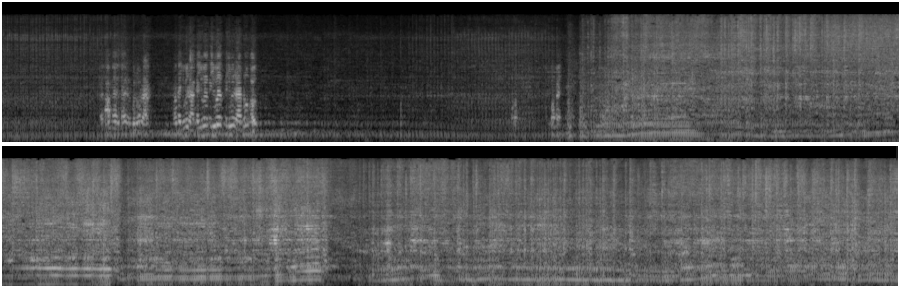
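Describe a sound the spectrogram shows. A string trimmer engine whines loudly close by, revving up and down.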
